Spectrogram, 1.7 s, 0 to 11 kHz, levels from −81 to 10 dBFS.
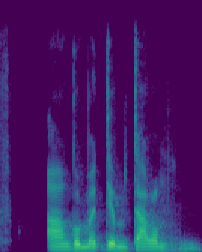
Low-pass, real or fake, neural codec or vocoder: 9.9 kHz; fake; autoencoder, 22.05 kHz, a latent of 192 numbers a frame, VITS, trained on one speaker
